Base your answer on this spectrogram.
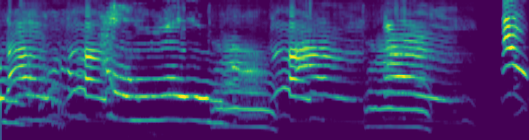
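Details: Domestic cats giving long, loud, wavering meows one after another, some with a yowling, caterwaul-like quality, then a short pause and a final brief high mew.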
